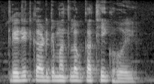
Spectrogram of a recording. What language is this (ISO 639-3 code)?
mag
